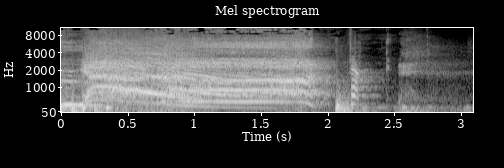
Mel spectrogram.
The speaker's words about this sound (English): For the people that have been tweeting and stop screaming into the mics, I'm so, so sorry about that.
